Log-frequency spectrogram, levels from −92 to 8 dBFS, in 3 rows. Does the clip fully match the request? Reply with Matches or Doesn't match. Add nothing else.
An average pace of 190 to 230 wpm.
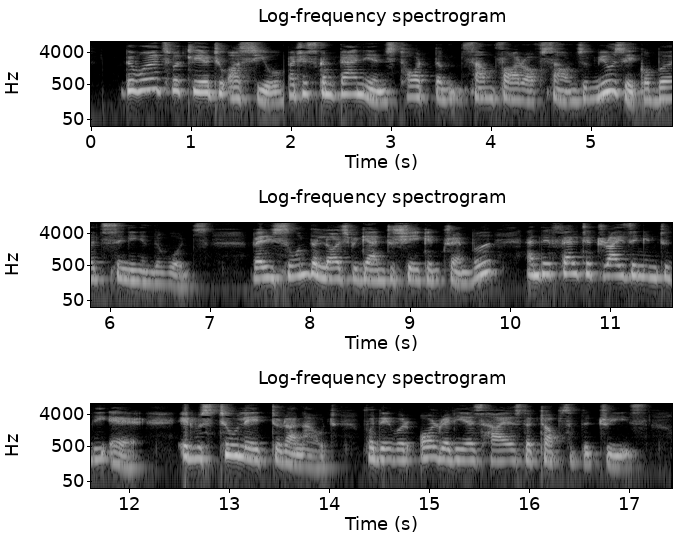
Matches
